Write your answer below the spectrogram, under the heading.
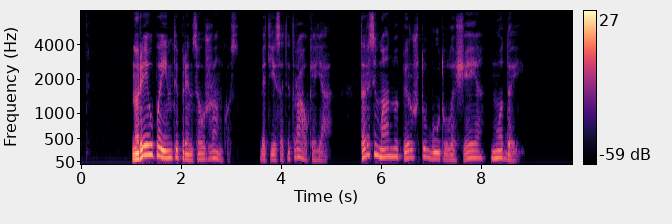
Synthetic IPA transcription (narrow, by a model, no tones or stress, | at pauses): noːɾʲeːjɛʊpɐɪmʲt̪ʲɪpʲɾʲɪnt̪sɐʊʒɾɐŋkʊs | bʲɛt̪jɪsɐt̪ʲɪt̪ɾɑˑʊkʲejæː | t̪ɐɾʲsʲɪmɑnːʊpʲɪɾʃt̪uːbuːt̪uːlˠɐʃʲeːjɛnuɔd̪ɐɪ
